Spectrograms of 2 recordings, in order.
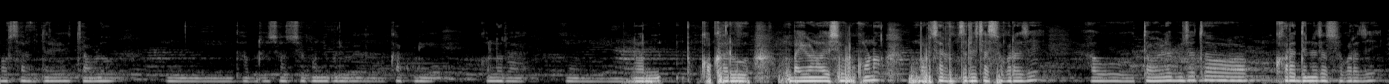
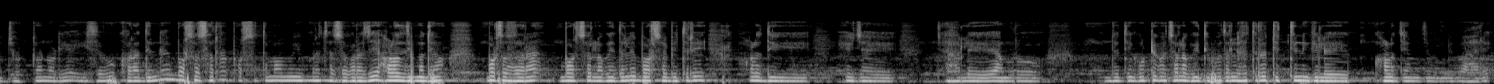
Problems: none marked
